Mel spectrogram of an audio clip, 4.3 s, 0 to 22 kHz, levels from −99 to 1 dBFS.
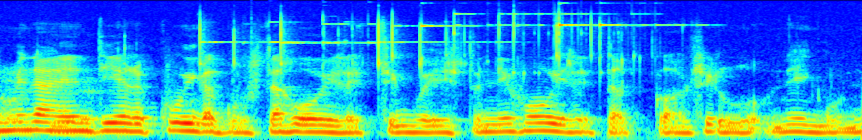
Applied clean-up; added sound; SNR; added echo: none; Chink, clink; 13 dB; none.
